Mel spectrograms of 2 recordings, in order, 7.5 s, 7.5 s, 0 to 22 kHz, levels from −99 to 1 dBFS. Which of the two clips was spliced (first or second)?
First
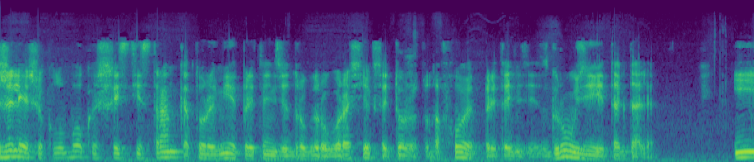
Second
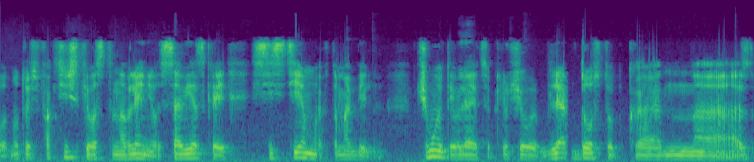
second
